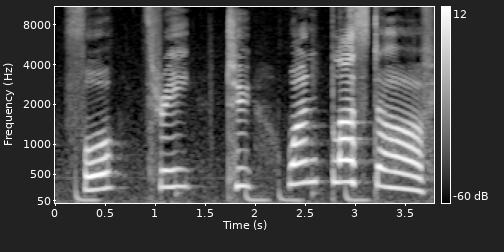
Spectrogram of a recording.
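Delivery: put-on high, loud child scream, slow on blast off; screamed countdown. A narrator's reading. Boy screams the countdown for his dad, slow and loud. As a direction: shout the countdown with glee. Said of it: "Hyoko screamed".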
